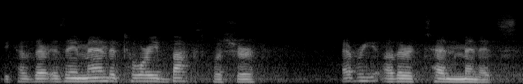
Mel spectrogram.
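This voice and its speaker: Man acting as a halting soft-spoken robot, muffled hissy audio. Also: medium pitch, steady tone, natural voice. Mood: stiff, aggrieved. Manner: formal, halting, over-precise robotic phrasing. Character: fired malfunctioning male robot, stiff, glitchy, aggrieved. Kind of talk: soft-spoken ASMR roleplay monologue.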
